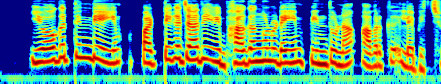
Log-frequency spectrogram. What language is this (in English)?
Malayalam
